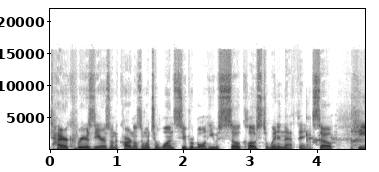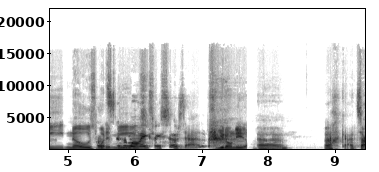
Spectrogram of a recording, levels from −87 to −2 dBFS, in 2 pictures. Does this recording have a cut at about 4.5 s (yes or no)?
yes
